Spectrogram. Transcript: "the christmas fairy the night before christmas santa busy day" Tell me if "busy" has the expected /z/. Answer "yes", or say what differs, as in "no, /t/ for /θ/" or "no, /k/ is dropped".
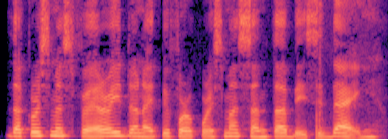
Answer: no, /s/ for /z/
